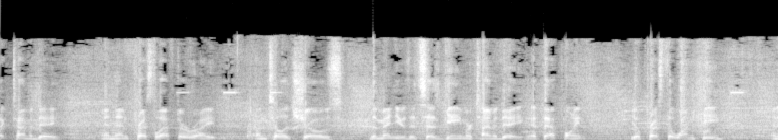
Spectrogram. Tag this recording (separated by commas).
Speech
